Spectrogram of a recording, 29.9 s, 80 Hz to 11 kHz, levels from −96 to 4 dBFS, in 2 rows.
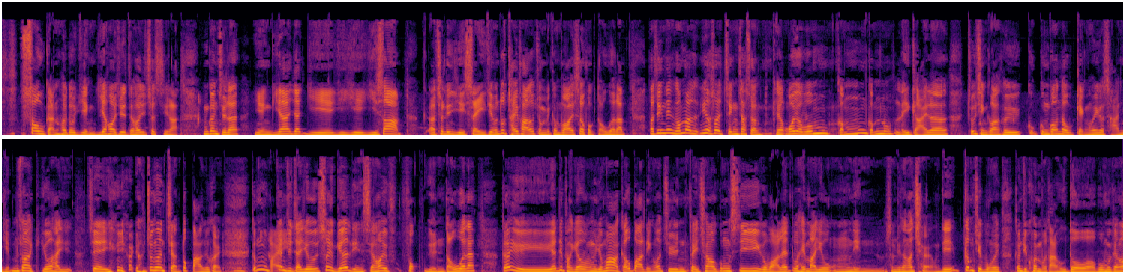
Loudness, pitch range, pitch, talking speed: -23 LUFS, 155-205 Hz, 180 Hz, 355 characters per minute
